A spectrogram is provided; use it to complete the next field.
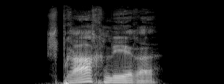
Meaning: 1. grammar (a system of rules and principles for speaking and writing a language) 2. grammar (a book describing the rules of grammar of a language)
- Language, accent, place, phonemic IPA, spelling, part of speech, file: German, Germany, Berlin, /ˈʃpʁaːxˌleːʁə/, Sprachlehre, noun, De-Sprachlehre.ogg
